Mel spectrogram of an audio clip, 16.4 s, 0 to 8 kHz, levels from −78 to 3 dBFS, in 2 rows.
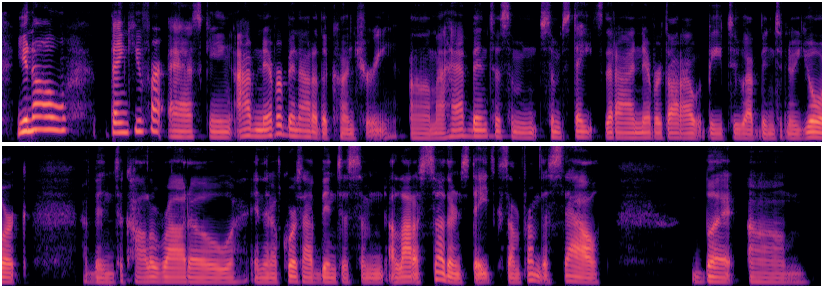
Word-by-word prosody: You 235 +3 +10
know, 265 -1 +7 0.4
thank 210 +1 +4
you 235 - +2
for 235 -1 +1
asking. 115 -2 -2
I've 145 0 +2
never 140 +8 +2
been 140 -6 -1
out 120 -2 0
of 110 - 0
the - - -1
country. 90 -2 -6
Um, 95 -1 -5
I 100 - -2
have 130 +3 -2
been 130 -1 +2
to 125 -2 -4
some 105 -3 -5
some 110 -2 -3
states 115 +2 -3
that 105 0 0
I 100 -1 0
never 105 0 -1
thought 100 0 0
I 95 +1 0
would 100 - -4
be 95 -1 -5
to, 95 0 -4
I've 85 -1 -2
been 90 -1 -5
to - - -10
New 90 - -3
York, 100 +1 +2 0.5
I've - - -13
been 90 -1 -4
to - - -8
Colorado, 95 -1 0
and 95 - -6
then, 90 - -1
of 90 - -4
course, 105 -2 +1
I've 95 -2 -1
been 95 0 0
to 90 - -4
some 90 0 -2
a - - 0
lotta 105 +2 +5
Southern 90 - +3
states - - -1
'cause - - -7
I'm 90 0 -1
from 130 +5 -2
the - - -3
South. 95 -6 +3 0.9
But, 100 0 +1
um, 90 -2 -6
100 Hz, 210 wpm, -25 LUFS, 95-120 Hz, 0.9 s, You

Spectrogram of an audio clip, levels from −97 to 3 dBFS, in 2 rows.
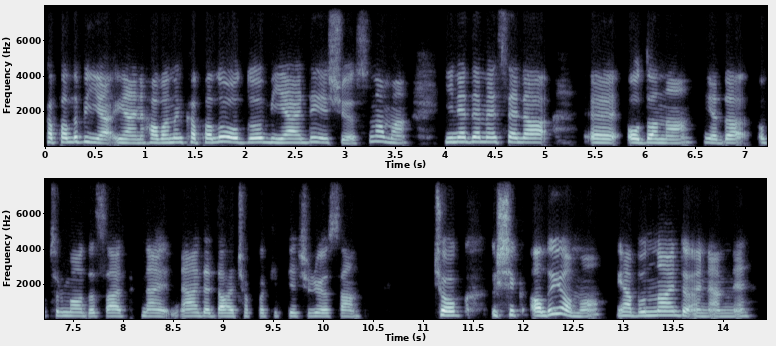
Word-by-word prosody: kapalı 250 +2 +2
bir 265 - 0
yer, 220 -4 +1
yani, 205 -2 -1
havanın 220 +3 +1
kapalı 235 +2 +2
olduğu 240 -2 +5
bir 230 - -2
yerde 220 +3 0
yaşıyorsun 225 +2 -4
ama 230 -9 -3 0.3
yine 255 +1 +2
de 265 - +6
mesela, 250 -2 +1 0.4
eee, 215 -2 +1
odana 215 0 +2
ya 210 -4 -3
da 215 -1 0
oturma 210 -1 -4
odası 190 -1 -5
artık 185 +1 -3
ner 190 -2 -2
nerede 195 -1 -2
daha 185 0 +2
çok 190 +1 -12
vakit 185 +1 -11
geçiriyorsan, 185 -1 -5 0.7
çok 230 -3 +4 0.2
ışık 250 +2 0
alıyor 260 +6 +4
mu? 215 +9 -5
Ya, 215 -2 0
bunlar 235 +2 +1
da - - +3
önemli. 180 +1 -5
220 Hz, 145 wpm, -21 LUFS, 195-240 Hz, 0.7 s, de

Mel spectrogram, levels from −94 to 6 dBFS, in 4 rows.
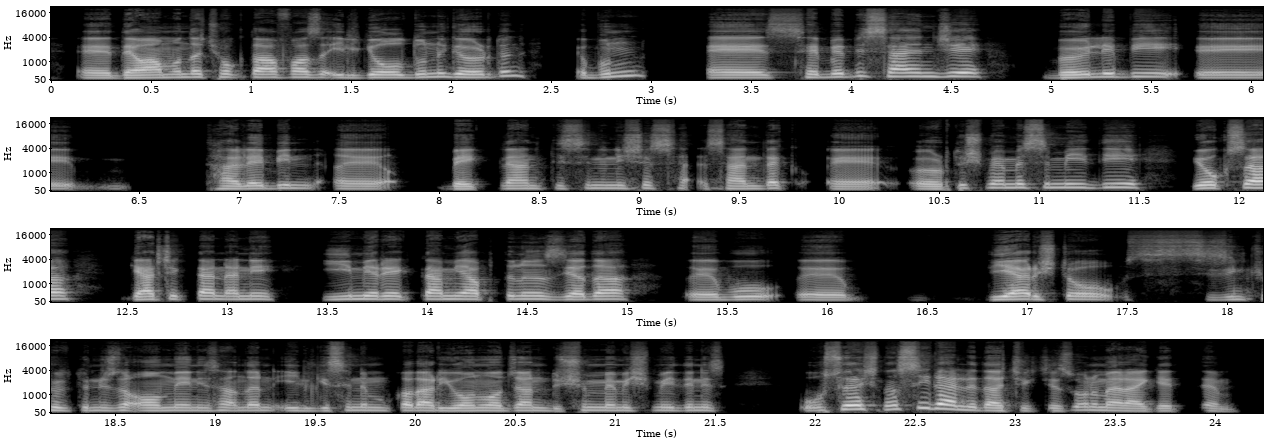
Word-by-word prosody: eee, 130 -1 0
devamında 145 +5 +4
çok 165 -2 -5
daha 160 -1 +6
fazla 160 0 0
ilgi 145 +1 -1
olduğunu 160 +5 +1
gördün 170 +8 +1 0.3
ve 130 - -6
bunun, 225 +8 -2 0.3
eee, 140 0 +3
sebebi 165 +8 -2
sence 200 0 +2 0.3
böyle 155 +7 +2
bir, 195 -2 -3
eee, 140 - -2 0.6
talebin, 150 +4 -1
eee, 135 -1 -2 0.3
beklentisinin, 150 +4 -2
işte, 160 +1 -5
se - - -8
sende, 145 +1 -1 0.3
eee, 60 0 -2
örtüşmemesi 190 +10 -2
miydi 200 0 -1 0.3
yoksa 180 +2 +6 0.3
gerçekten, 165 +2 +2
hani, 160 0 -1 0.2
iyi 155 +3 -3
mi 170 -1 +3
reklam 165 0 +2
yaptınız 170 -1 +1
ya 155 +1 +3
da, 165 -1 +4 0.3
eee, 140 0 0
bu, 155 +1 0
eee, 130 -2 0 0.7
diğer, 155 +1 +6
işte, 155 +2 -2
o 155 -1 0
si - - -14
sizin 140 +4 -9
kültürünüzden 155 -1 -2
olmayan 150 +1 +1
insanların 150 0 -2
ilgisinin 145 +2 -4
bu - - -17
kadar 150 -1 +4
yoğun 140 +1 +2
olacağını 145 -1 +1
düşünmemiş 150 +3 -3
miydiniz? 155 -1 -4 0.4
O 155 - -5
süreç 215 +1 +5
nasıl 215 +7 +1
ilerledi 195 - +6
açıkçası 135 +2 -3
onu 170 - -1
merak 135 -5 +2
ettim. 130 -4 -6
155 Hz, 150 wpm, -22 LUFS, 140-170 Hz, 0.7 s, daha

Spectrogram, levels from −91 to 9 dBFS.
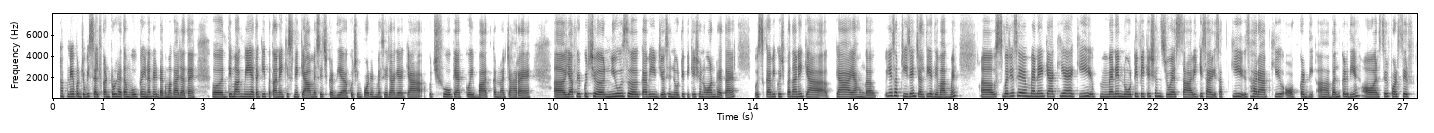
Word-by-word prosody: अपने 235 -2 +1
ऊपर 245 -1 +1
जो 225 0 0
भी 250 - 0
सेल्फ़ 220 -3 0
कंट्रोल 225 +1 +2
रहता 220 -1 +2
है, 220 - +1
वो 215 +2 +1
कहीं 230 -1 +2
न 215 - +1
कहीं 225 -1 -1
डगमगा 200 +1 0
जाता 190 -2 0
है। 185 - 0 0.4
अ, 210 -1 +6
दिमाग 235 -1 +3
में 230 - +1
ये 230 - +4
आता 215 - 0
है - - -3
कि 235 0 -1
पता 205 -3 -1
नहीं 210 +1 0
किसने 225 -3 -2
क्या 195 -2 +1
मैसेज 205 +1 -3
कर 205 - +1
दिया, 195 0 0
कुछ 210 +1 -2
इंपोरटेंट 205 0 -1
मैसेज 200 0 -3
आ 195 - 0
गया 195 0 -1
क्या, 195 0 -1 0.3
कुछ 225 0 -6
हो 215 -2 +4
गया, 205 -1 +3
कोई 210 0 +2
बात 195 0 0
करना 195 -2 -3
चाह 200 -1 -2
रहा 190 0 +1
है। 195 +1 -1 0.5
अ, 200 0 +5
या 220 0 +4
फिर 250 - +3
कुछ 255 0 +1 0.3
न्यूज़ 255 +4 +3 0.3
का 225 - +4
भी 230 0 -1
जैसे 230 +3 +2
नोटिफिकेशन 220 +1 -3
ऑन 215 +1 0
रहता 195 -1 0
है, 205 +3 0 0.4
उसका 220 +1 0
भी 230 +2 -2
कुछ 235 - +1
पता 225 +1 +2
नहीं 240 +1 +1
क्या 215 -4 +1
अ, - - -2 0.2
क्या 220 -2 +1
आया 205 -1 +2
होगा, 195 -3 -1
तो 290 +3 -15
ये 305 - +2
सब 315 -1 +1
चीज़ें 255 +2 +2
चलती 240 -1 -1
हैं 245 - +3
दिमाग 205 -2 0
में। 255 - +2 0.5
अ, 215 0 +4
उस 240 - -4
वजह 260 +2 +3
से 295 -1 +3
मैंने 260 -1 +2
क्या 255 -2 +1
किया 270 +3 0
है 265 -1 +4
कि 255 0 0 0.2
मैंने 230 +2 +1
नोटिफिकेशन्स 250 +2 0
जो 220 0 +2
हैं 220 0 +3
सारी 220 -1 -1
की 250 +3 -2
सारी, 220 -4 -1
सबकी 230 0 -3
स 225 - -15
हर 240 -2 +2
ऐप 215 +1 0
की, 235 +1 -3
ऑफ 220 -2 -1
कर 230 - +2
दी 210 - -6
अ, 210 -1 -2
बंद 220 +3 +1
कर 240 -1 +2
दी 215 0 -3
हैं, 285 +4 0 0.2
और 210 +1 +2
सिर्फ़ 255 +3 -2
और 230 - +2
सिर्फ़ 230 0 0
225 Hz, 235 wpm, -21 LUFS, 210-240 Hz, 0.5 s, अ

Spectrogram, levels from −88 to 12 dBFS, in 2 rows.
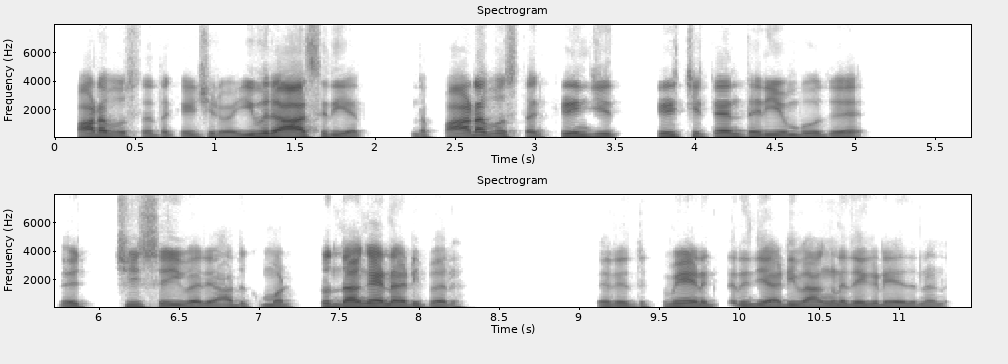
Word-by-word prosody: பாட 170 +2 +5
புஸ்தகத்த 135 0 -6
கிழிச்சிடுவேன். 115 -3 -5
இவரு 175 +2 +5
ஆசிரியர். 130 - +1 0.3
இந்த - - -10
பாட 205 +2 +6
புஸ்தகம் 150 -6 -4
கிழிஞ்சு 170 -2 +1 0.3
கிழிச்சுட்டேன்னு 175 -3 0
தெரியும்போது, 120 -7 -2 0.9
வெச்சு 110 - -5
செய்வாரு. 125 -7 0
அதுக்கு 105 -2 -10
மட்டும் 110 +8 -4
தாங்க, 155 +6 +6
என்னை 135 -4 +4
அடிப்பாரு. 125 -3 -4 0.9
வேறு 110 -1 -4
எதுக்குமே 130 +7 -3
எனக்கு 135 -5 -4
தெரிஞ்சு 135 +2 -2
அடி 125 +3 -2
வாங்குனதே 125 +2 -1
கிடையாது 110 -3 -3
நானு. 100 +1 -11
130 Hz, 135 wpm, -25 LUFS, 115-160 Hz, 0.9 s, பாட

